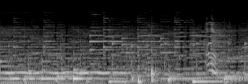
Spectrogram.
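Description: A young sinden's held sung note with vibrato, ending about a second in, over Javanese gamelan accompaniment with steady pitched notes and sharp percussive strokes.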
